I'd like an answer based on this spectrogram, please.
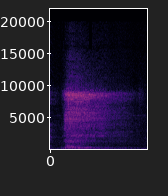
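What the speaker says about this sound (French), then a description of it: "On inspire et on expire." A single close, airy breath drawn in sharply and then released slowly during a relaxation exercise, a soft hiss that fades over about a second and a half.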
